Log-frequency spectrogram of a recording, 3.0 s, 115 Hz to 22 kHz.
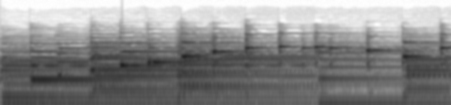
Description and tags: waltz op posth a minor 3
Short fragment of Chopin's A minor waltz recorded on Yamaha digital piano.
sample, digital, waltz, classical, yamaha, chopin, piano, frederic, music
